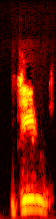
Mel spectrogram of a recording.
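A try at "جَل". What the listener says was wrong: ஜல் அல்ல, ஜா அல்ல, ஜெல் பணியணும்.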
